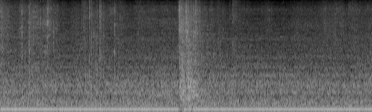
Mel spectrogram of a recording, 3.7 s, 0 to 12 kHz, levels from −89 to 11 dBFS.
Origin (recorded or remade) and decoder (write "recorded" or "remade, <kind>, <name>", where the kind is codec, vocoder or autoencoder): recorded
